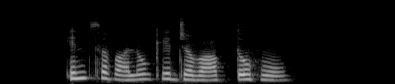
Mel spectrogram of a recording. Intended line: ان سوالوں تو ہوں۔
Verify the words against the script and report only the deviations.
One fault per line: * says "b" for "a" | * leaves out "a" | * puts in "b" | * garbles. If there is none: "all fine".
* puts in "کے جواب"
